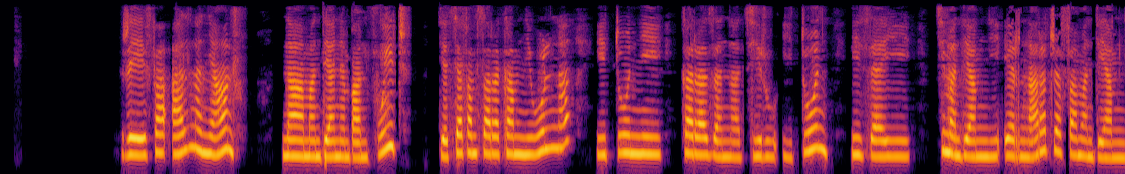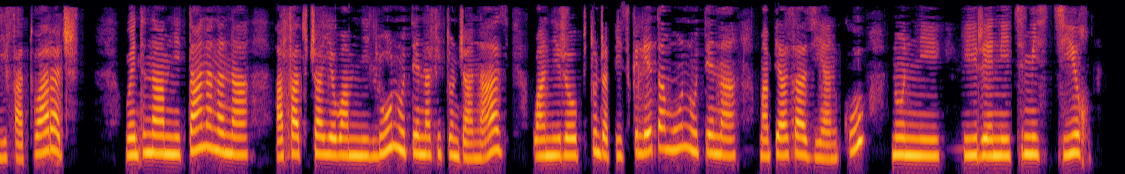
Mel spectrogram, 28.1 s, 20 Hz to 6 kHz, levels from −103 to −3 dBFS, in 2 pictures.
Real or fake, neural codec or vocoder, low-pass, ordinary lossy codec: real; none; 5.4 kHz; AAC, 24 kbps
